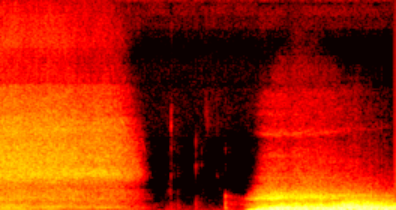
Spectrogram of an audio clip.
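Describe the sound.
Deep breathing for a breathing exercise: a long, hissing inhale fades into a brief silence, then a heavy, rushing exhale follows, loud and steady, with no talk.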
